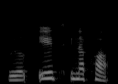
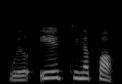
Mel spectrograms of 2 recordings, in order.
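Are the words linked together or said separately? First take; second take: linked; linked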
